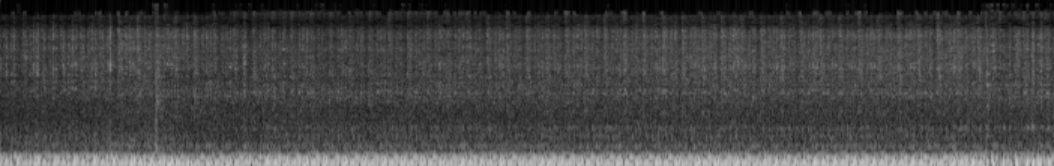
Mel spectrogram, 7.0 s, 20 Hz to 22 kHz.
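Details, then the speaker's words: 1953 Ford truck, first run since 1994 on junkyard parts with new side-pipe exhaust: deep, even V8 burble at idle, steady low rumble, no misses or knocks; normal healthy idle. "That sounds remarkably good for junkyard parts. Oh, I can. Yeah, she sounds healthy. That's a good sounding exhaust right"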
